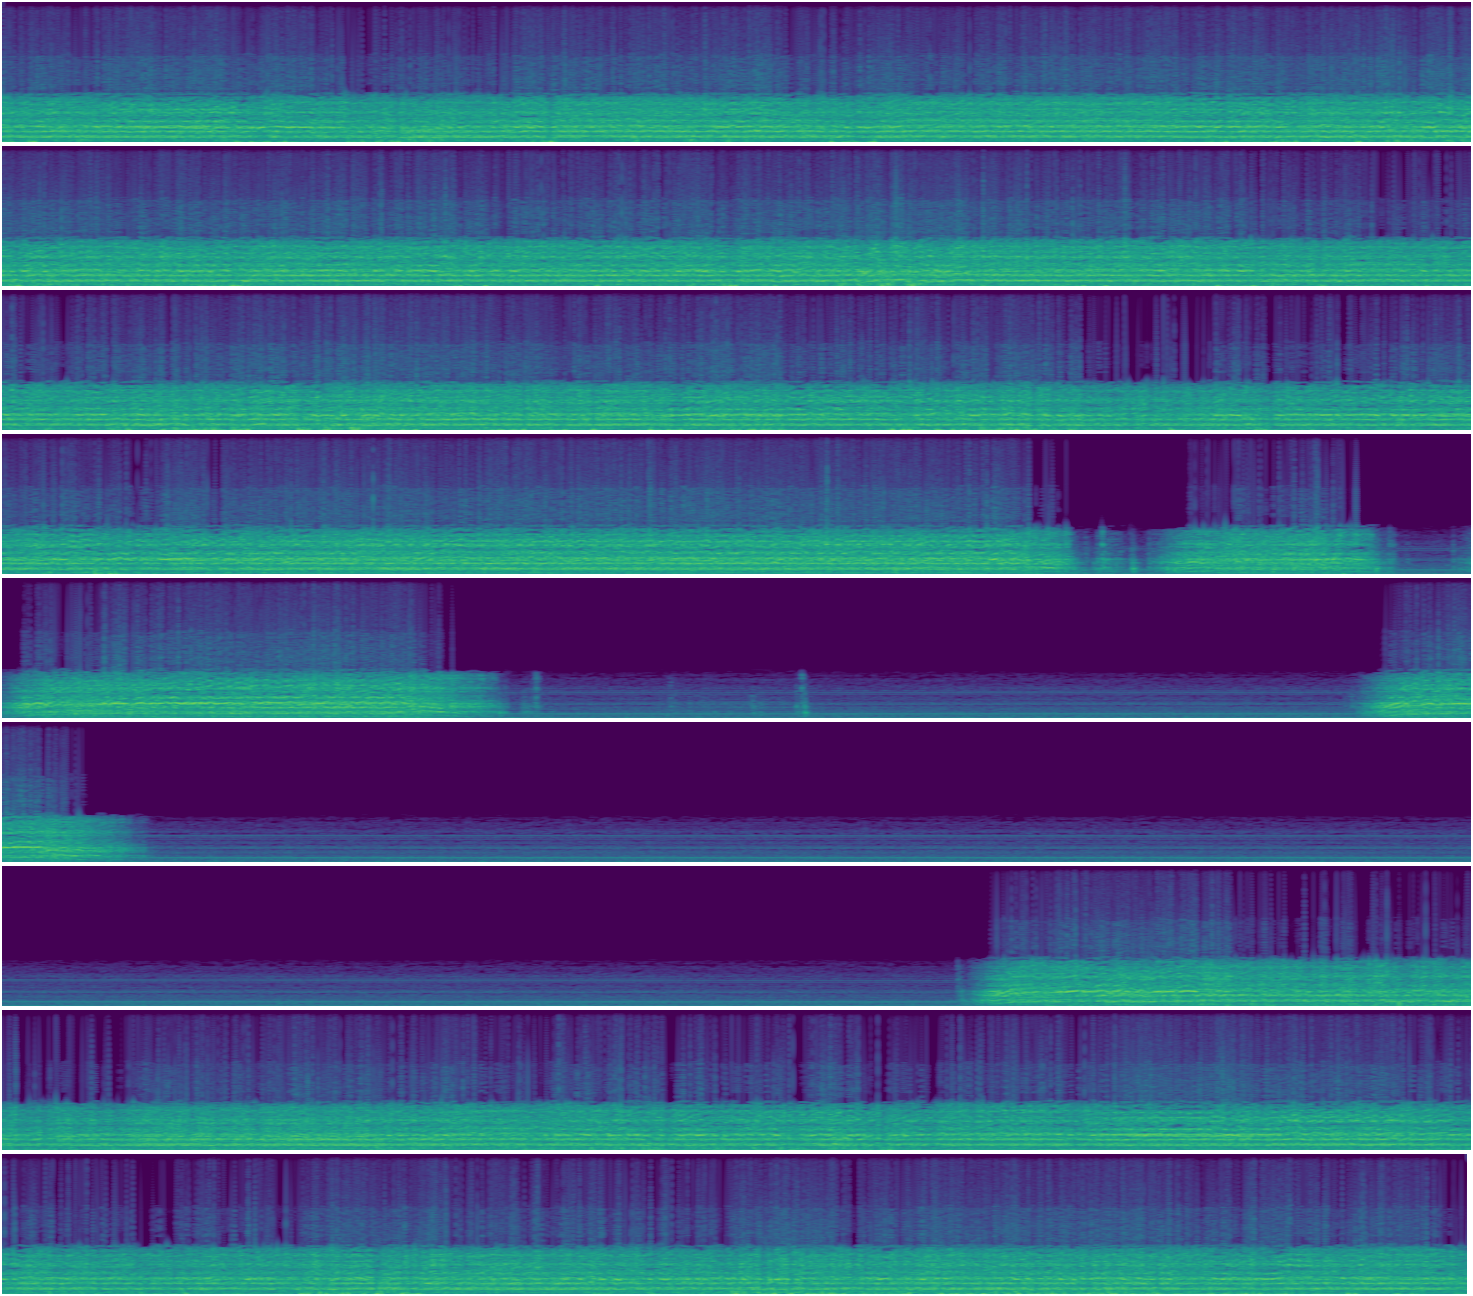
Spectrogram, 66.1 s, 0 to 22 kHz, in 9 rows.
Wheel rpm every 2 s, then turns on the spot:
220, 230, 230, 230, 230, 240, 230, 230, 230, 220, 220, 210, 210, 150, 100, 160, 0, 0, 70, 0, 0, 0, 0, 0, 70, 210, 210, 230, 220, 230, 230, 230, 230.
none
